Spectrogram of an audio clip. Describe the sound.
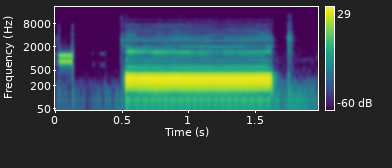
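Telephone tones as someone calls the town hall: a short dialing beep, a brief pause, then a long, steady, low tone lasting about a second.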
